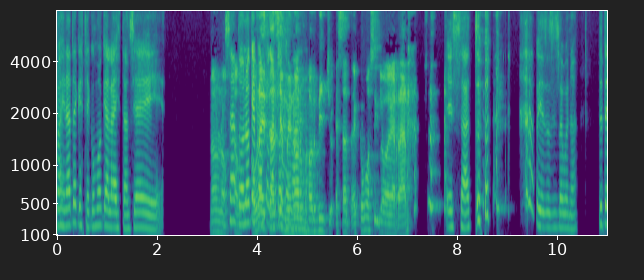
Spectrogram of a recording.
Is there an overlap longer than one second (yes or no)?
yes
